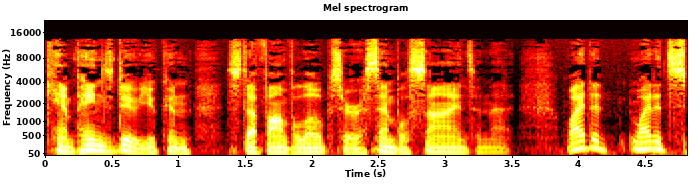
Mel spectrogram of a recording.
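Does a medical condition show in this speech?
No.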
